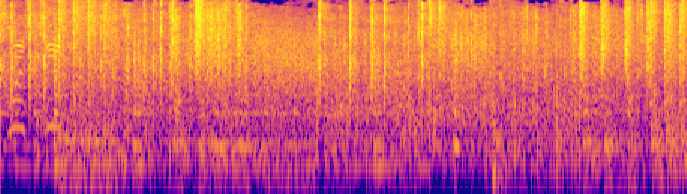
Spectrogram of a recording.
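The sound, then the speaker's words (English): A dense battle soundscape of continuous gunfire and heavy cannon booms, rapid overlapping shots crackling without pause, loud throughout, with faint shouting voices buried in the din. “The thunderous roar of the cannons outlined war's ugly truth.”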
